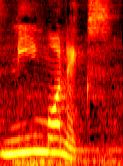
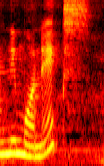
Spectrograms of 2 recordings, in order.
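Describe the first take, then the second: First: "mnemonics" said slowly and deliberately; pronunciation demo. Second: Said in the usual way. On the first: Shown as a demonstration. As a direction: slowly sound out "mnemonics" for the class. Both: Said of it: "pronounced as mnemonics".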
